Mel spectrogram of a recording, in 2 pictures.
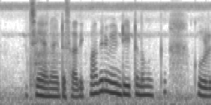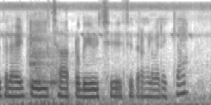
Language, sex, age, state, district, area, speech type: Malayalam, female, 18-30, Kerala, Thiruvananthapuram, rural, spontaneous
